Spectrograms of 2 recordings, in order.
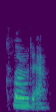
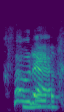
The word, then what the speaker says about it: Clodagh: think of Yoda, It rhymes with Yoda. Clodagh, Oda, Clodagh. Clodagh. There you go. Clodagh.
